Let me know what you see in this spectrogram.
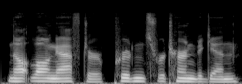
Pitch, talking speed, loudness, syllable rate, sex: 135 Hz, 150 wpm, -16 LUFS, 5.2 syllables/s, male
